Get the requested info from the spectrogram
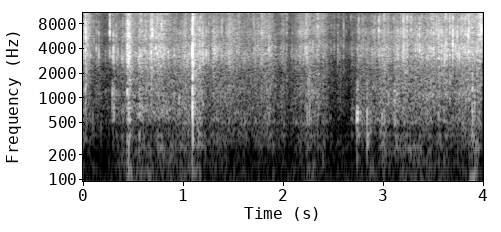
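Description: Thin clear plastic bag crinkling and rustling as it is pulled open and off a backpack by hand, with a few sharp crackles.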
